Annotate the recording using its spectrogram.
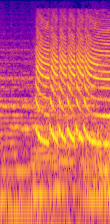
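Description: Air horn sound effect over background music: about a third of the way in it comes in loud as a rapid string of about five short blasts, each dropping in pitch, then holds as one long steady blast.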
